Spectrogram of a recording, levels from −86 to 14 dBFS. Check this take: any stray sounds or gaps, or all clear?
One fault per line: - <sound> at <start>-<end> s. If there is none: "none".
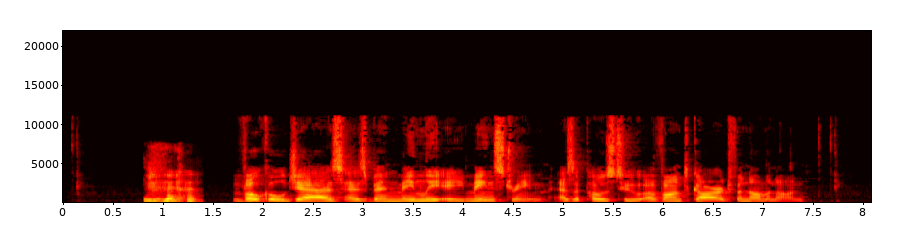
- laugh at 0.8-1.4 s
